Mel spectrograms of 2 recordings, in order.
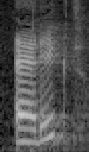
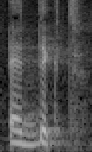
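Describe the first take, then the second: First: "addict" with the first syllable stressed, AD-dict. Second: "addict" with the last syllable stressed, ad-DICT; light first syllable, lean on the end of "addict". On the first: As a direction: noun form "addict", punch the AD. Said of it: "has the first syllable stressed". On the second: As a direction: verb form "addict", weight on DICT. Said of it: "the last syllable is stressed". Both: Shown as a demonstration.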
